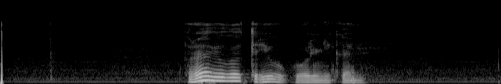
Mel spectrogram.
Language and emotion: Russian, sad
